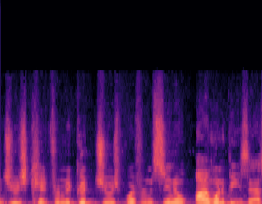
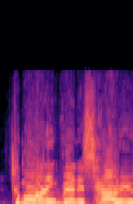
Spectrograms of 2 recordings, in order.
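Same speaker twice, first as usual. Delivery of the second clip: bright, much louder and higher hello to a stranger; cheery loud greeting; 11 semitones higher, 9 dB louder than usual. Retold or imitated. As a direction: call out a cheerful good morning. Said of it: "And I went".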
